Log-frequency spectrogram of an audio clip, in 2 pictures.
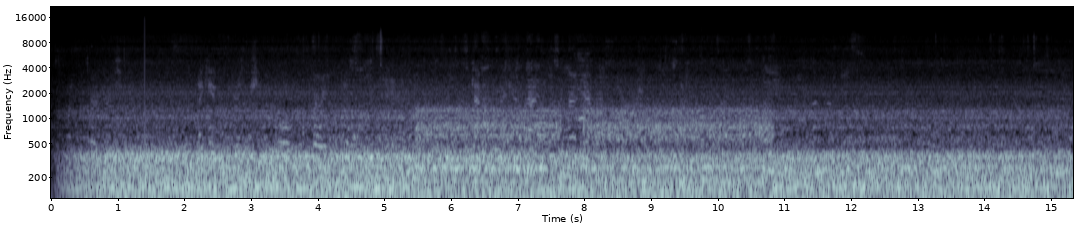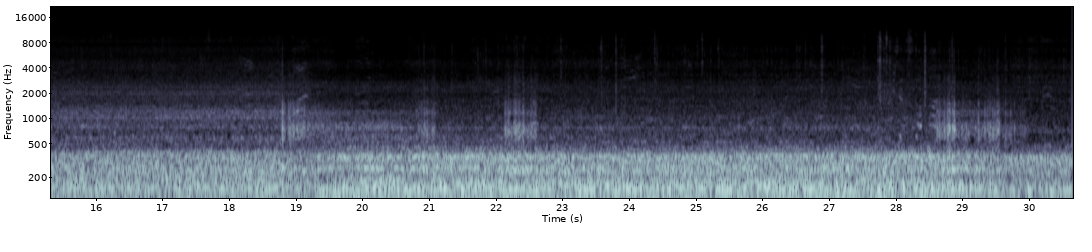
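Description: Airliner cabin noise in flight: a steady drone of engines and rushing air. Its low hum shifts about two-thirds of the way through.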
